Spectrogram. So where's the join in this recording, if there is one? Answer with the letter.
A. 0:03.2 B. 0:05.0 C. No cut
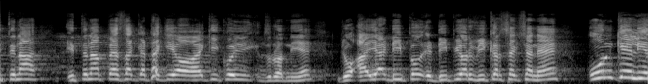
A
